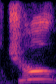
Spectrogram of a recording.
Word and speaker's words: Jer: Because it says Jer rhymes with fur right in the thing. You couldn't be bothered to read the entire. Jer rhymes with fair.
